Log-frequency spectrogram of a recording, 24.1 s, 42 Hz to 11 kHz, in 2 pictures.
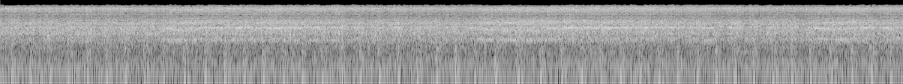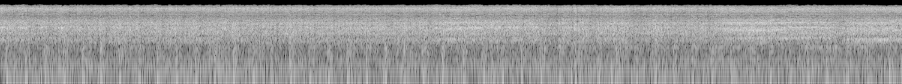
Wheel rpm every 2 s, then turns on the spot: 230, 230, 230, 220, 230, 230, 230, 230, 230, 230, 230, 220.
none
